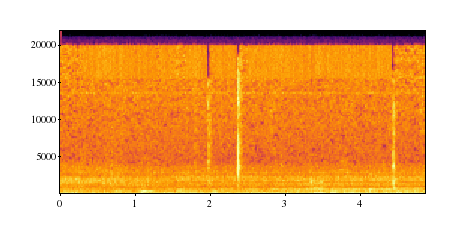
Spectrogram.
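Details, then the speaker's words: Miele Incognito dishwasher whose circulation motor previously ran about 10 seconds then paused 10 seconds, tested after a fix. A steady low hum with soft water swish and no cutting out; the circulation pump now runs continuously. "so before it would circulate for about 10 seconds and then cut out rest 10 more seconds cut out rest I think it's continually circulating now"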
